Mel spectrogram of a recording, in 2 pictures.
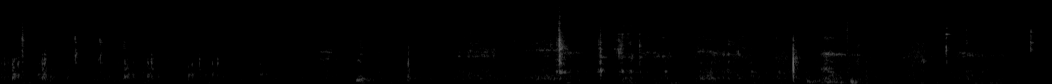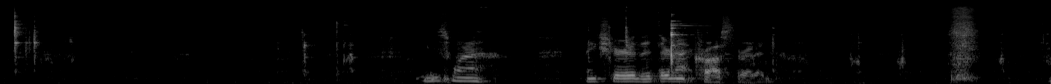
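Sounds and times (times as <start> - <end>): lug nuts clinking on metal: 5.5 - 7.3, 10.3 - 11.3, 16.4 - 19.9.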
